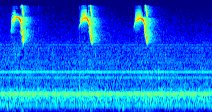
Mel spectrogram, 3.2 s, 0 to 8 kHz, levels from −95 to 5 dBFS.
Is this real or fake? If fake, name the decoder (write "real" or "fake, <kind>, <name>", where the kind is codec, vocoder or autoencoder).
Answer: real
